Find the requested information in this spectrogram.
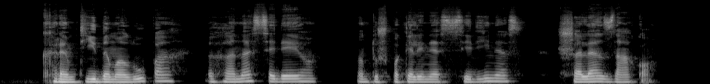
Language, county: Lithuanian, Utena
